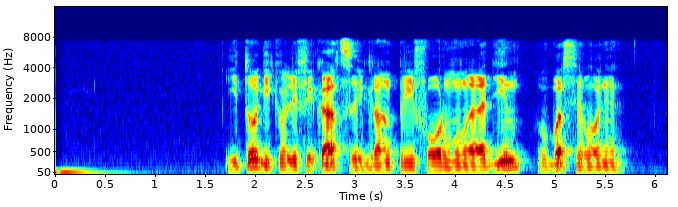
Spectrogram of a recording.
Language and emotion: Russian, neutral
